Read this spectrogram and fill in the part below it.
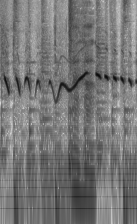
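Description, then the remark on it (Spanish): A person whistles a bird-like melody that sounds like a little bird but is a Mexican insult: quick chirping warbles, then a long rising glide settling into a steady high note with a few short trills, over a low rhythmic rumble. “Y tú dices, ah, el pajarito.”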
